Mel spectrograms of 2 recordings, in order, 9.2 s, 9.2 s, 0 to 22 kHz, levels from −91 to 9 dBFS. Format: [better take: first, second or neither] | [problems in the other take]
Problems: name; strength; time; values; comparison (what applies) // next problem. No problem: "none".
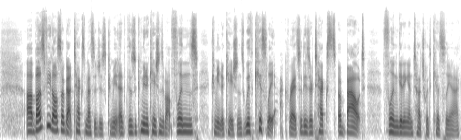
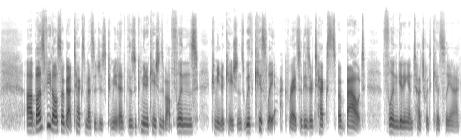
first | thin; somewhat; fading below 300 Hz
